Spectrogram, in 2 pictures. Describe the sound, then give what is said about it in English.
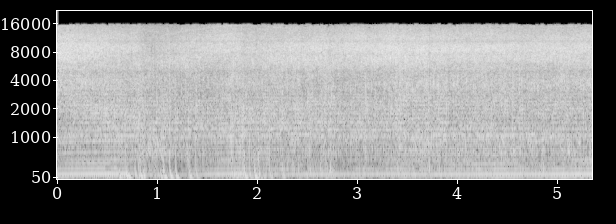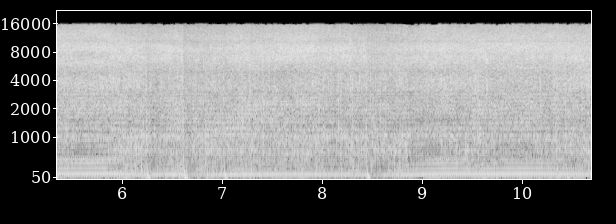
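Weed whacker engine running, a loud, steady, buzzing drone that holds throughout, with a few brief dips and surges in revs. “Weed whacker. Yes!”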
